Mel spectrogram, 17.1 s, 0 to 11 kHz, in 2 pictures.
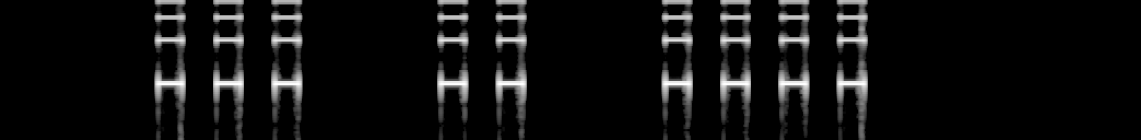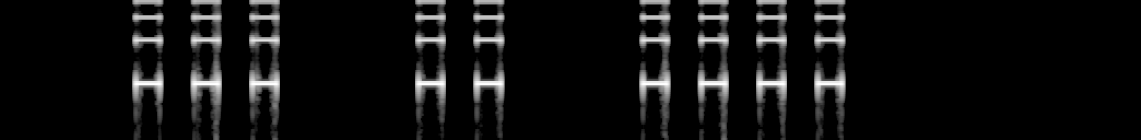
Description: Beep code, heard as beeps from a small speaker, played twice, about 1490 Hz. 3-2-4. In Phoenix BIOS tables: keyboard controller failure.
